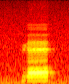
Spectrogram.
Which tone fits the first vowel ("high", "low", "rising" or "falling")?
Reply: high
